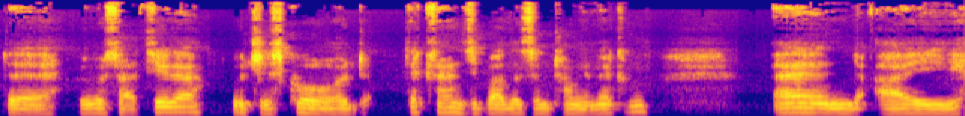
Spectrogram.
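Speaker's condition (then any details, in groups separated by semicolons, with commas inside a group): Down syndrome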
